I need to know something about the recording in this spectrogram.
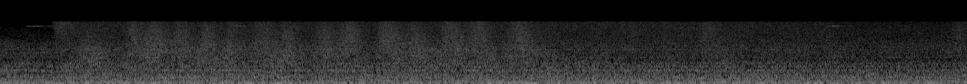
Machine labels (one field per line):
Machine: fan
